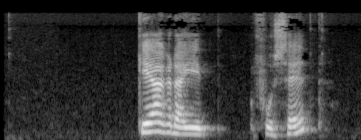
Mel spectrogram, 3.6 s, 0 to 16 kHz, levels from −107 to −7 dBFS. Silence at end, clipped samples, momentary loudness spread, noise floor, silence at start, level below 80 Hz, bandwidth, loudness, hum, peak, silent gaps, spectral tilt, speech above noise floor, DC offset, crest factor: 0.55 s; under 0.1%; 19 LU; -75 dBFS; 1.4 s; -76 dBFS; 11.5 kHz; -24 LUFS; none; -8 dBFS; none; -3.5 dB/octave; 51 dB; under 0.1%; 20 dB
